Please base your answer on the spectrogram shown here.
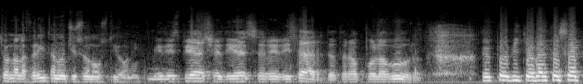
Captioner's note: yawn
